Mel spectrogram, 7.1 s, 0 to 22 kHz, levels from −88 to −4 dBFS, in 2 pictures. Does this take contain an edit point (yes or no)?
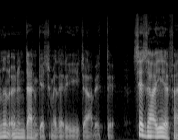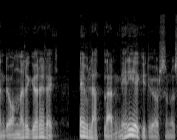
no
